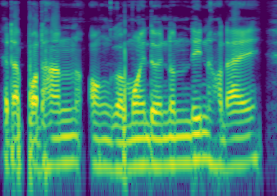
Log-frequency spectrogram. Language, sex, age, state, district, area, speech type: Assamese, male, 30-45, Assam, Dibrugarh, rural, spontaneous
